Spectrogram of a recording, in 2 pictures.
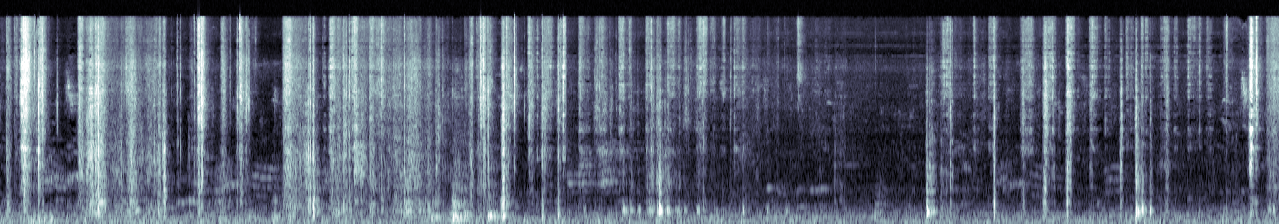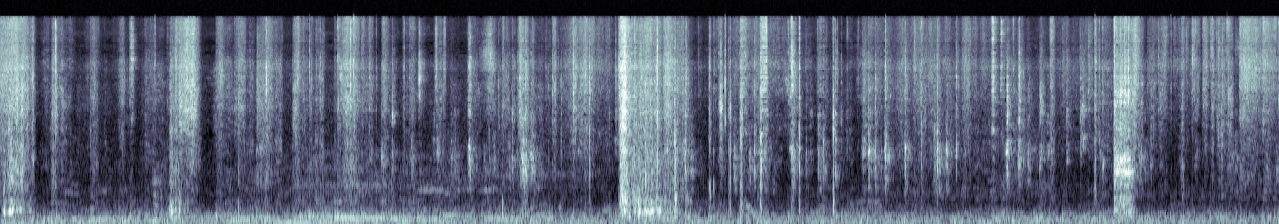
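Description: Scattered clicks, scrapes and rustles of hands working loose potting soil and handling a plastic plant pot, with a longer scraping rustle about three-quarters of the way through.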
